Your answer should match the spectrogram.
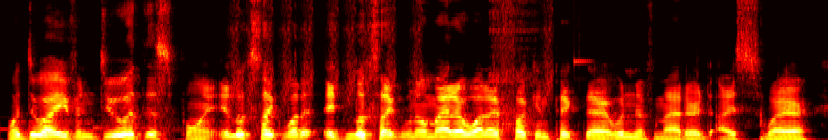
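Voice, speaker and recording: A man's voice: medium pitch, fairly quick. Casual male game streamer, faint music behind. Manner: casual, sweary. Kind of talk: reading visual novel text aloud with casual commentary.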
